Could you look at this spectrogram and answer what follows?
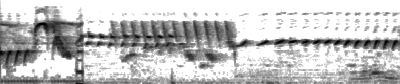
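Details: White-rumped shama song used to provoke other shamas into singing: a swooping high whistle, then a fast buzzy trill, then a long even series of rapid repeated notes.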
